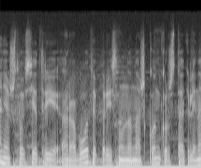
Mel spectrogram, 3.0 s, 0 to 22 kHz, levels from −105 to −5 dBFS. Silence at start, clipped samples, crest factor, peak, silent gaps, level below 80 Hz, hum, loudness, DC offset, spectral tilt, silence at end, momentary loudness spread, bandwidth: 0 s; under 0.1%; 16 dB; -10 dBFS; none; -46 dBFS; none; -26 LUFS; 6%; -5.5 dB/octave; 0 s; 4 LU; 11.5 kHz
